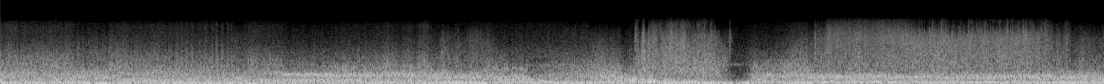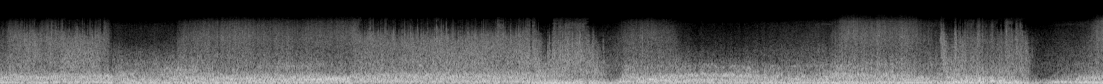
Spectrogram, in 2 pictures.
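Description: Wind buffeting the microphone of a skydiver's body-worn camera during the descent, a dense rumbling rush with a few brief dips in the noise.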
